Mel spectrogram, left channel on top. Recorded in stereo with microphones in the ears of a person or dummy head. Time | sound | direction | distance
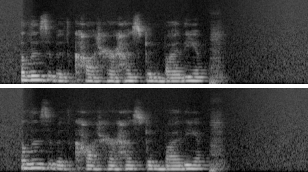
0.2 | a woman speaking | 50° left (ahead or behind) | 0.9 m
2.1 | a zipper | 35° left (ahead or behind) | 2 m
